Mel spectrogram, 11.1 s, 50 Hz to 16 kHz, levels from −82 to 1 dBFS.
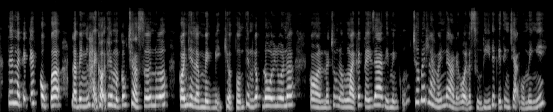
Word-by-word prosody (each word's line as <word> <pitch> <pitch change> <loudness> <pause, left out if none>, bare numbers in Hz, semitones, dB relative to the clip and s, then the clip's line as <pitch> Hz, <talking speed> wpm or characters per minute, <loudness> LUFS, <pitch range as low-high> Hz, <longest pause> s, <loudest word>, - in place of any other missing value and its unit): Thế 355 0 0
là 345 -3 +4
cái - - -1
kết 345 - -3
cục 280 -2 +4
á 275 +1 +7 0.2
là 240 - +3
mình 245 +1 0
lại - - +1
gọi 300 - +4
thêm 295 -2 +3
1 245 - +2
cốc 285 +1 +1
trà 300 -5 +1
sữa 260 +4 +3
nữa, 280 +1 +4 0.3
coi 260 -1 +6
như 290 0 +1
là 235 -5 +1
mình 210 -2 -2
bị, 200 0 -10
kiểu, 255 - -2
tốn 205 +1 -2
tiền 295 -8 -4
gấp 275 +3 +3
đôi 260 0 +4
luôn 260 0 +1
á. 290 +1 +4 0.3
Còn 215 -3 0
nói 200 -1 -5
chung 275 +4 -9
là 245 - -3
ngoài 220 -2 +1
cách 285 +6 -4
đấy 225 0 -2
ra 285 +1 +3
thì 220 - -5
mình 205 -1 -6
cũng 395 - -18
chưa 385 -2 -4
biết 440 -1 -2
làm 315 -9 -2
thế 225 - -3
nào 260 -4 -2
để, 175 -3 -9
gọi 190 +1 0
là, 190 - -7
xử 200 -1 -11
lý 210 0 -8
được 290 - -7
cái 205 - -4
tình 225 -3 -9
trạng 210 - -5
của 175 -3 -11
mình 195 +2 -7
ấy. 340 +5 -6
255 Hz, 305 wpm, -20 LUFS, 215-285 Hz, 0.3 s, á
